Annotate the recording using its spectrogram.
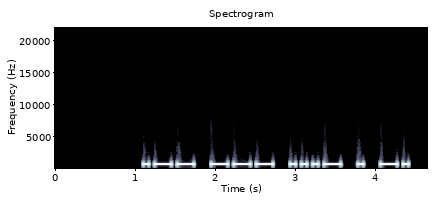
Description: Morse code, heard as a keyed tone, about 17 wpm, 700 Hz. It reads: WOVEN
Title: Pangram Challenge v2 - 17wpm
